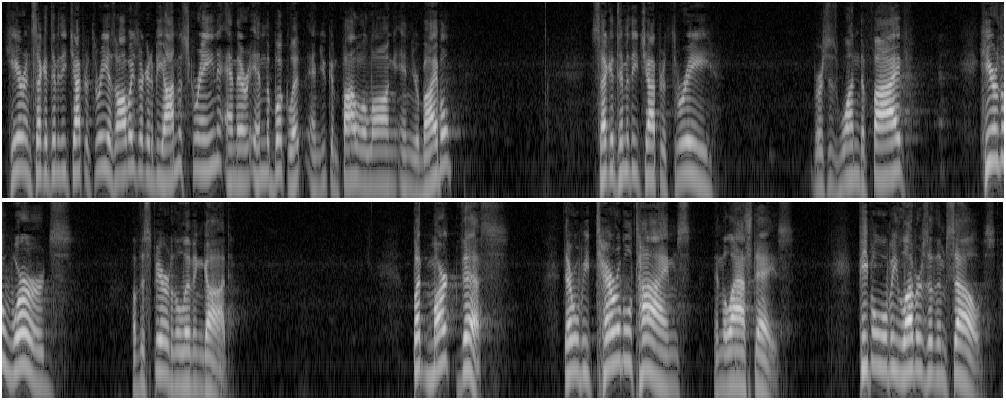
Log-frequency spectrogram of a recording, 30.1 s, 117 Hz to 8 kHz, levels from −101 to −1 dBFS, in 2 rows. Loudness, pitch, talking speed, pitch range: -32 LUFS, 195 Hz, 130 wpm, 165-215 Hz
